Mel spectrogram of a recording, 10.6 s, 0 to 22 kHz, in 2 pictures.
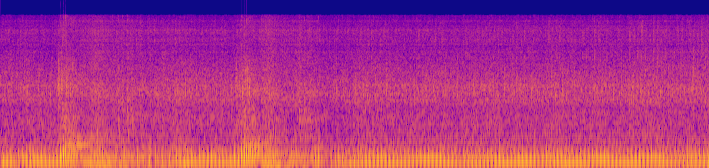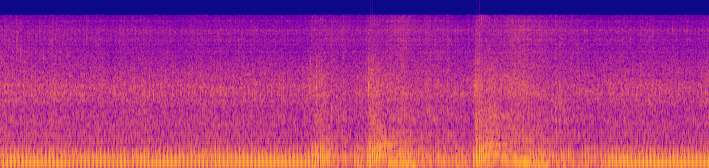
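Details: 2014 Yamaha MT-09 triple, 28,000 km, with the auto cam chain tensioner slackened on purpose: dry metallic clatter over the idle, swelling on each throttle blip, is cam chain slap. Rattle first appeared around 6,000 km. Fix is an M6×25 bolt lightly bearing on the tensioner, not overtightened.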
